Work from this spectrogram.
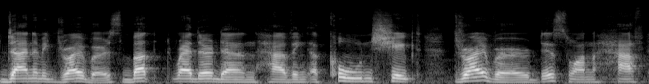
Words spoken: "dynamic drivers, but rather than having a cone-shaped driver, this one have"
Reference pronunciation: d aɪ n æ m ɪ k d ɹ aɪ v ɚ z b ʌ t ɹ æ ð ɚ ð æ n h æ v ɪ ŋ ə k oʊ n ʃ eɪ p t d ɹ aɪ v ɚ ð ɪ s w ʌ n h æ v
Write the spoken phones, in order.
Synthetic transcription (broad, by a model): d aɪ n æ m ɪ k d ɹ aɪ v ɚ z b ʌ t ɹ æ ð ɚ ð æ n h æ v ɪ ŋ ə k oʊ n ʃ eɪ p t d ɹ aɪ v ɚ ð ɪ s w ʌ n h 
